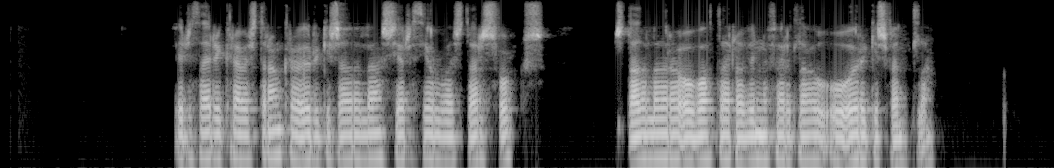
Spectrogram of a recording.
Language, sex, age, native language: Icelandic, male, 20-29, Icelandic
